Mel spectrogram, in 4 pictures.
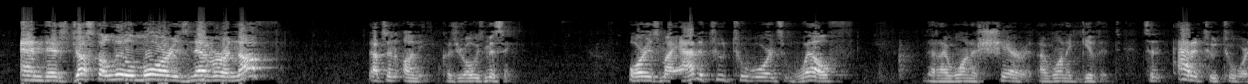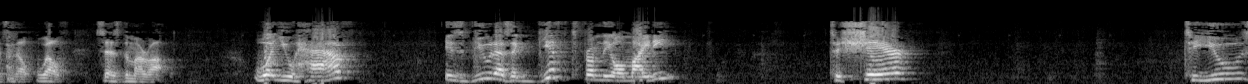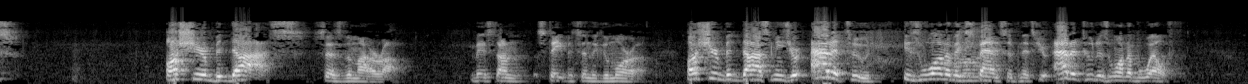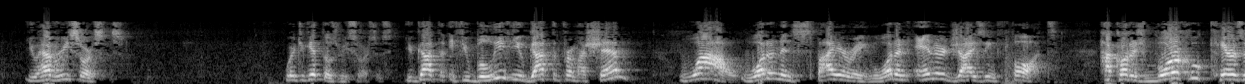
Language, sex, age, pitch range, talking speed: English, male, 50-69, 190-265 Hz, 135 wpm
